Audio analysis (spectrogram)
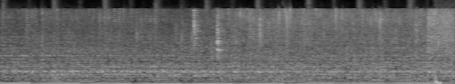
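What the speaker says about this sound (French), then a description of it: "Comme mon beurre est moussant, je vais y mettre mes endives." Endives frying in foaming butter in a pan give a steady moderate sizzle and bubbling hiss throughout, with a few soft clicks and clatters near the middle, close by and with no talking.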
